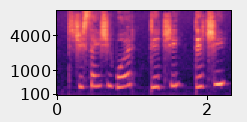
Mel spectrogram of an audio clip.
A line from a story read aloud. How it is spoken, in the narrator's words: cried a group of the old girls, as they came tiptoeing in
